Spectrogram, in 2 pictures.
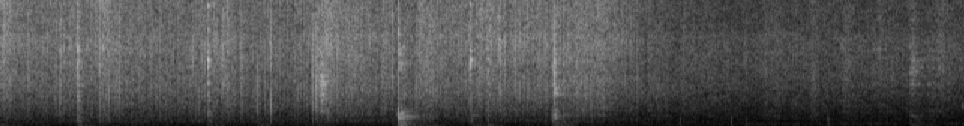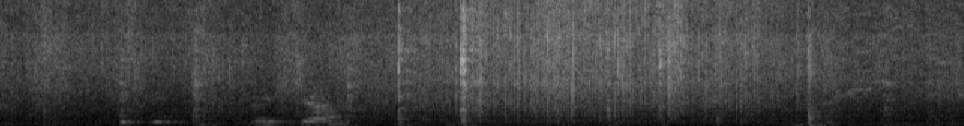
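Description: Garlic fried rice sizzling in a stainless steel pan as it is stirred and scraped with a metal spatula, giving frequent clicks and scrapes over the hiss of the oil. The sizzling is loudest for the first three seconds, then drops to a quieter level.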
